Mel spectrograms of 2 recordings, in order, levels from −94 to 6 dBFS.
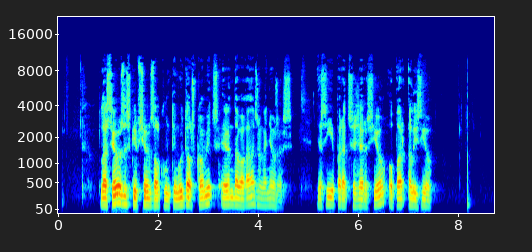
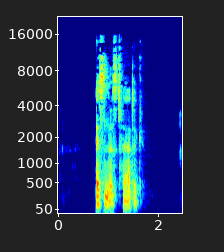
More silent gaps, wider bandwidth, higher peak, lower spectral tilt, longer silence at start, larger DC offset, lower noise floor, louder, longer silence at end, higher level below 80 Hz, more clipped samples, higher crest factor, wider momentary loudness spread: neither; second, 11 kHz vs 16 kHz; about the same, -4 dBFS vs -2 dBFS; first, -5 dB/octave vs -3 dB/octave; about the same, 0.85 s vs 0.75 s; neither; second, -72 dBFS vs -89 dBFS; second, -23 LUFS vs -20 LUFS; second, 0.55 s vs 0.85 s; second, -68 dBFS vs -60 dBFS; neither; about the same, 20 dB vs 22 dB; first, 16 LU vs 12 LU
